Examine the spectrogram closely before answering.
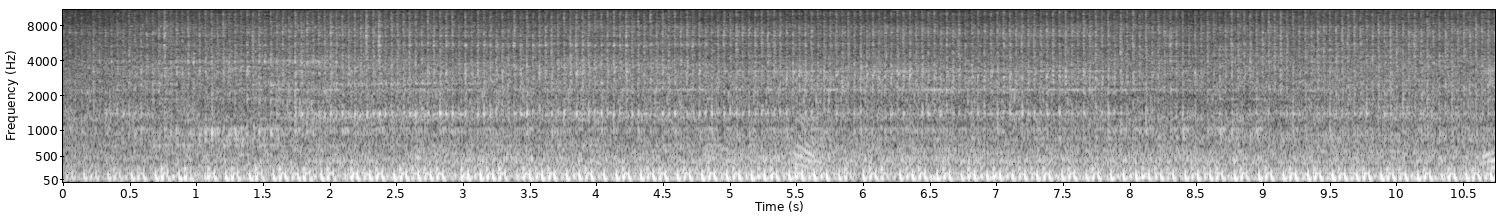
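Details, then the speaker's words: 1978 Yamaha XS650 twin first started after winter storage, running on both cylinders at idle; uneven idle with light rapid clatter, owner suspects a valve and hopes it oils up and goes away. Ticking noise at idle. "Make sure we're running on both. Yeah, we got got a little Let's see if it just if it oils up and it goes away. It's running on both. It's making a little bit of racket."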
